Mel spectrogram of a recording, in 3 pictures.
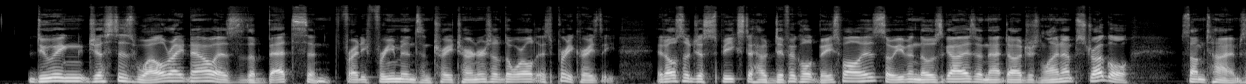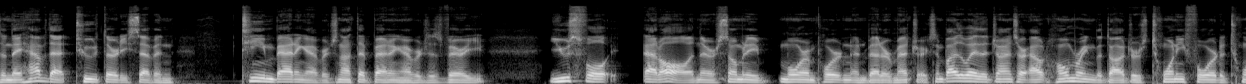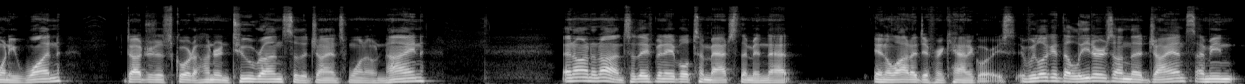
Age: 30-49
